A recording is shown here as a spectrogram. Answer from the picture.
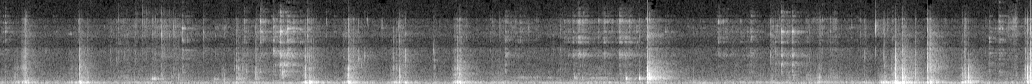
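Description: Biting and chewing a dry, chalky white lump held close to the microphone: a string of sharp, dry crunches, with one loud bite about six and a half seconds in and a cluster of loud crunches about nine seconds in.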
